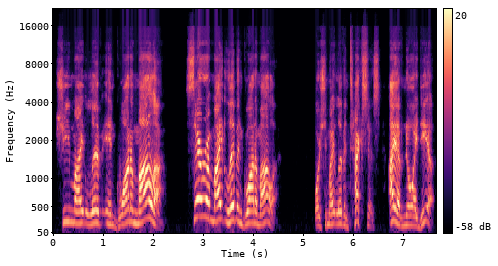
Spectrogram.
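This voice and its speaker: Playful guy hosting a livestream, high voice bouncing all over, repeats stuff a lot. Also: normal speed, no room sound. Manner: playful and animated, repeats himself. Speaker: host of a sewing machine restoration channel. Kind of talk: casual livestream chat, reading out viewer comments.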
